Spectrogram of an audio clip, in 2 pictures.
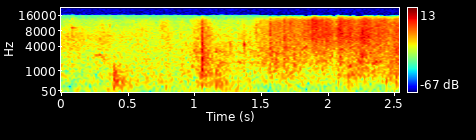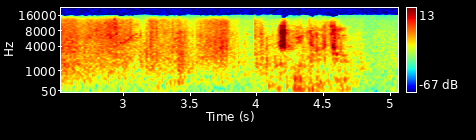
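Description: Clothes rustle as a man moves quickly.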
